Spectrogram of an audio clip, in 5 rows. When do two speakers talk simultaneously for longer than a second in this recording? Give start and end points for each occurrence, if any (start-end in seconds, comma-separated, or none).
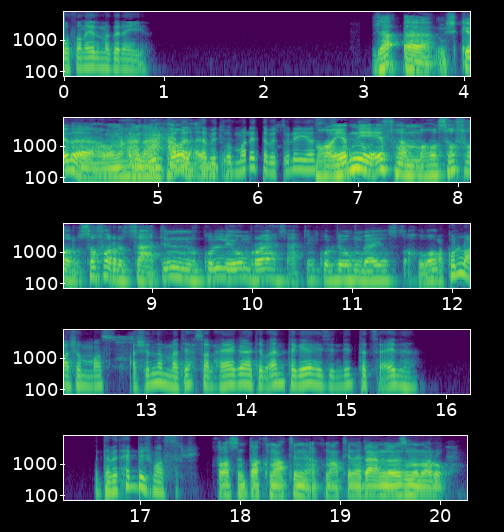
4.4-5.8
